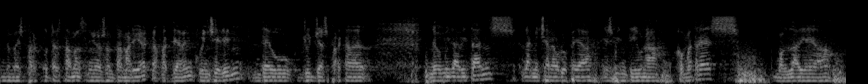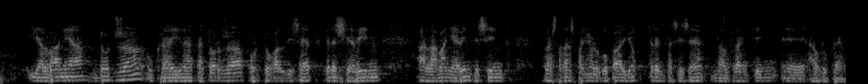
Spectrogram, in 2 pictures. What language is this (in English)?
Catalan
